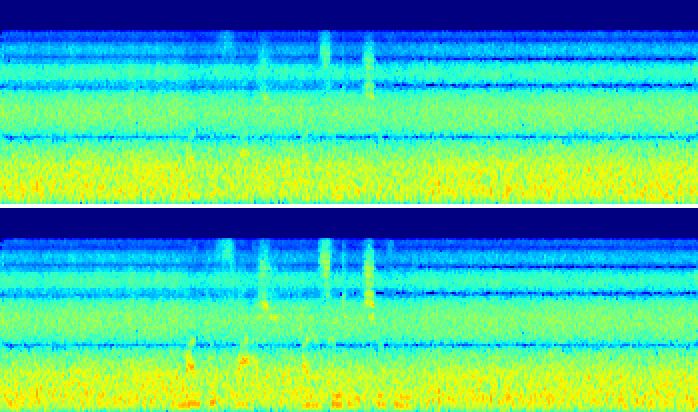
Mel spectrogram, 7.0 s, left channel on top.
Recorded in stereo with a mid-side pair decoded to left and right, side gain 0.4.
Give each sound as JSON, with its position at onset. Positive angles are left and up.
{"t": 0.0, "sound": "running water", "azimuth_deg": -10}
{"t": 1.8, "sound": "a man speaking", "azimuth_deg": -60}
